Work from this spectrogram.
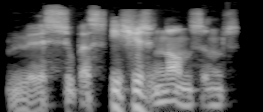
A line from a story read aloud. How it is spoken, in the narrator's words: he growled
